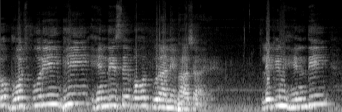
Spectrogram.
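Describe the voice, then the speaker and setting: With a Bihari accent, a high-pitched man uses lively intonation over noticeable background noise and audible room echo. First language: Bhojpuri (speaking Hindi). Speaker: speaker on Hindi language. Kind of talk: speech to audience. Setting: hall with small audience. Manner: some hesitations.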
